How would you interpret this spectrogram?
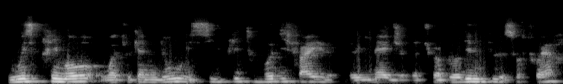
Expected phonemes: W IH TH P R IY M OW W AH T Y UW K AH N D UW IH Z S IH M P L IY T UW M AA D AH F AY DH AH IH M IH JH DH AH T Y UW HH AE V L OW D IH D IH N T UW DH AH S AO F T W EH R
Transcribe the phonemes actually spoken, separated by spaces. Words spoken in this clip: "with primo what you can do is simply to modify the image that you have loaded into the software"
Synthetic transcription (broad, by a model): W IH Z P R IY M OW W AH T Y UW K AH N D UW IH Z S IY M P L IY T UW M AA D AH F AY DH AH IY M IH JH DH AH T Y UW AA B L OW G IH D IH N T UW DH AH S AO F T W EH R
